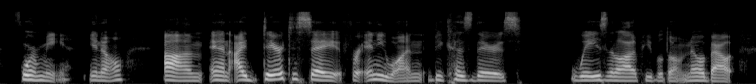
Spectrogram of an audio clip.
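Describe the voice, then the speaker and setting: A plain, everyday voice belongs to a woman speaking at a moderate pace and medium pitch with fairly even intonation, recorded dry and close with no echo over a quiet background. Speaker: podcaster and money coach for students. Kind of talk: interview conversation.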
